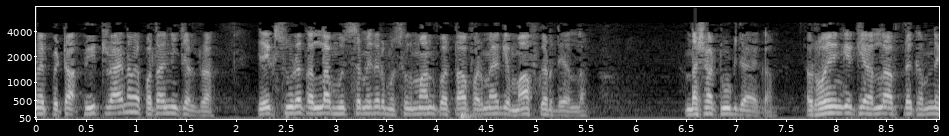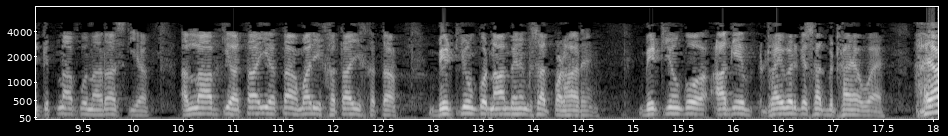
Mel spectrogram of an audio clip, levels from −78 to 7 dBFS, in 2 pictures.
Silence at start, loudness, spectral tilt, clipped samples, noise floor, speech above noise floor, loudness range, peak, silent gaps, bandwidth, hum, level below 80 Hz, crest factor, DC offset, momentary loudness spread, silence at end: 0 s; -17 LUFS; -7 dB/octave; under 0.1%; -50 dBFS; 33 dB; 3 LU; 0 dBFS; none; 8 kHz; none; -46 dBFS; 16 dB; 0.6%; 10 LU; 0 s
